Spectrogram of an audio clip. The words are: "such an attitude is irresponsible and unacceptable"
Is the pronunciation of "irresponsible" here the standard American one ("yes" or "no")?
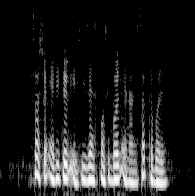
no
